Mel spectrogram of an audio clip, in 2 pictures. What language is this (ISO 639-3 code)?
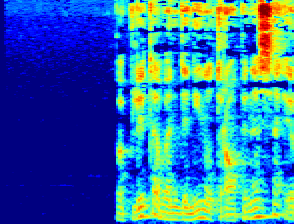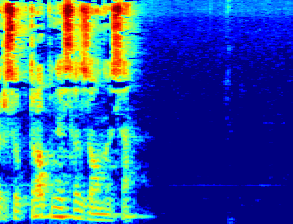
lit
